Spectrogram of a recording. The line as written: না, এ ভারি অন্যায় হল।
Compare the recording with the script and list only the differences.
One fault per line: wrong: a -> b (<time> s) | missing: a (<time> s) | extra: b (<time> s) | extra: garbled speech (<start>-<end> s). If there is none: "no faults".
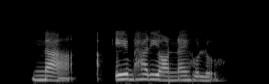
no faults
